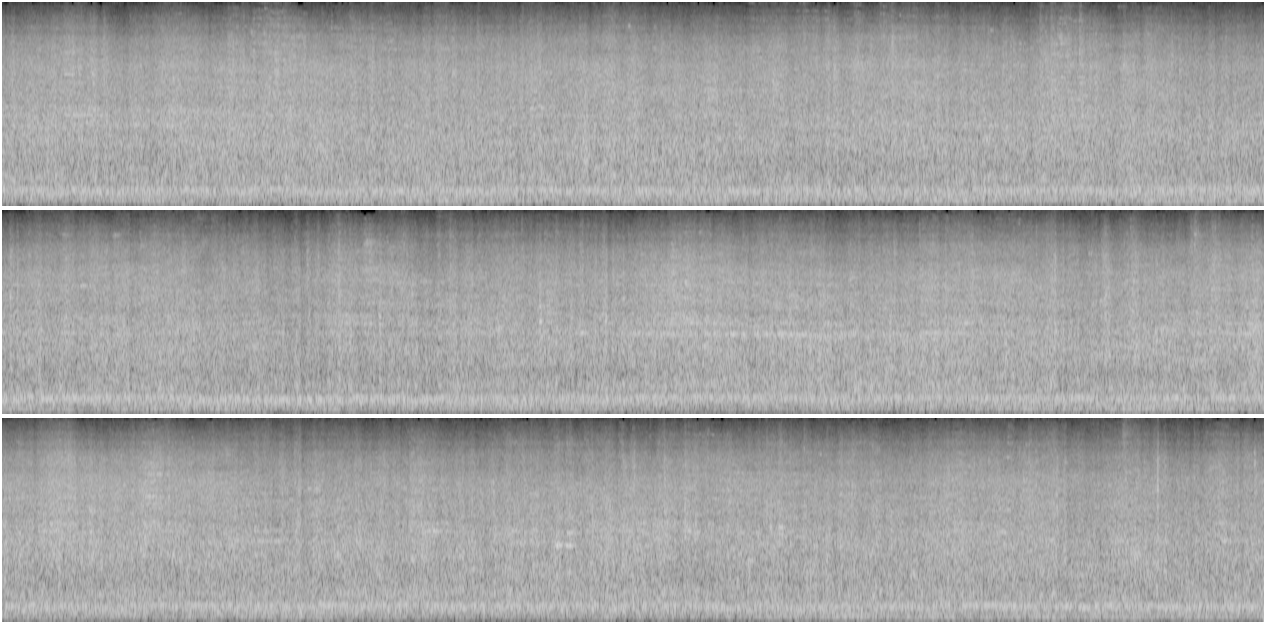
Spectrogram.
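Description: BNSF double-stack intermodal freight train's loaded container well cars rolling past at speed: a loud, steady rumble of steel wheels on rail.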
